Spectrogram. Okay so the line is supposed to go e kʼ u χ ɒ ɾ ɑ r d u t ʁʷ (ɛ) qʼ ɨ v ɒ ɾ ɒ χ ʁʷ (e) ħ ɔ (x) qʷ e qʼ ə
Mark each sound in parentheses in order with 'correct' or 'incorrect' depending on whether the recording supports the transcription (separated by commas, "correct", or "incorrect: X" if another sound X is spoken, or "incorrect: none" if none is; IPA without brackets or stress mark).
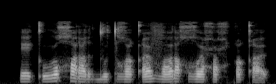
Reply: incorrect: e, incorrect: ɨ, incorrect: ħ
